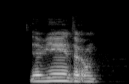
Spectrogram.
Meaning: first-person plural future of devenir
- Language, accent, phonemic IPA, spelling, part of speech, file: French, Canada, /də.vjɛ̃.dʁɔ̃/, deviendrons, verb, LL-Q150 (fra)-deviendrons.wav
